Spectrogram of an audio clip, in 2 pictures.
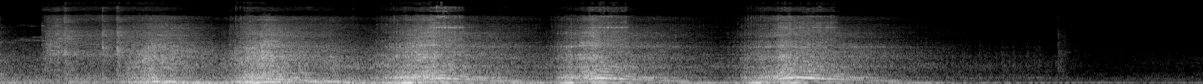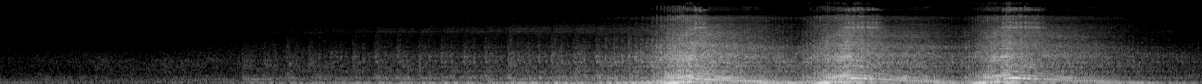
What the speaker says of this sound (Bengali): দেখছেন সাউন্ড একদম সরম বরমার সাউন্ড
